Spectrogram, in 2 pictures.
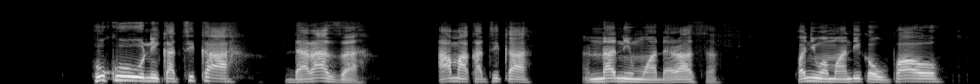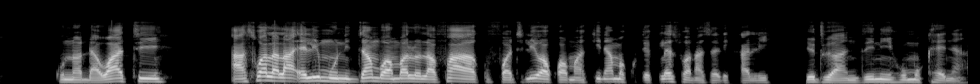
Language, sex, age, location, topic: Swahili, male, 18-24, Nakuru, education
